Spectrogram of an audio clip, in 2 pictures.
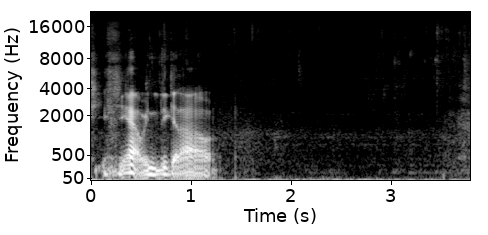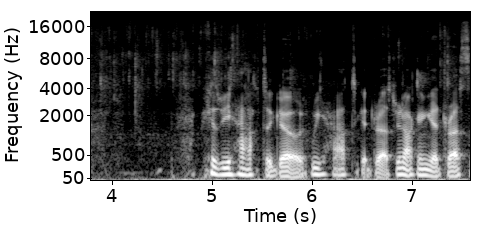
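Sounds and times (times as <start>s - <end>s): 
water running from a tap while something is rinsed out: 0.0s - 7.5s
speech: 0.2s - 1.4s, 5.0s - 7.5s.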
